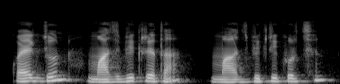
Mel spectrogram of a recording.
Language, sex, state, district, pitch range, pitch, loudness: Bengali, male, West Bengal, Darjeeling, 135-170 Hz, 145 Hz, -20 LUFS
